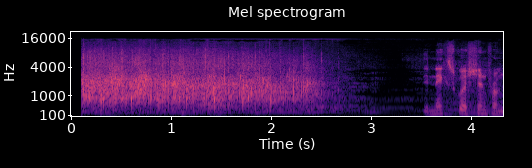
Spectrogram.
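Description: A large crowd applauds in a big hall, then the applause fades.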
